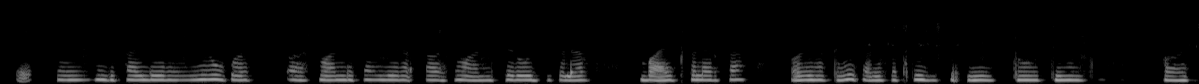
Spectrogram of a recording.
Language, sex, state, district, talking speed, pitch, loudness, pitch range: Hindi, female, Jharkhand, Jamtara, 100 wpm, 200 Hz, -35 LUFS, 195-205 Hz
